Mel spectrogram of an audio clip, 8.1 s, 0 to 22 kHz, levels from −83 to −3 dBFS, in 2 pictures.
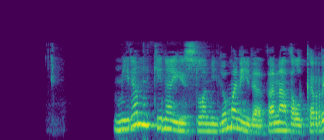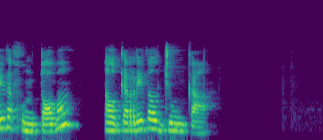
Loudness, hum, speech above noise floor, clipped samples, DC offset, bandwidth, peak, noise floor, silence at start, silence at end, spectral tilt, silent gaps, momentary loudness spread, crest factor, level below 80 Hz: -15 LUFS; none; 52 dB; under 0.1%; under 0.1%; 7.6 kHz; -2 dBFS; -66 dBFS; 1.45 s; 1.45 s; -5.5 dB/octave; 5.15-5.35 s; 8 LU; 16 dB; -58 dBFS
